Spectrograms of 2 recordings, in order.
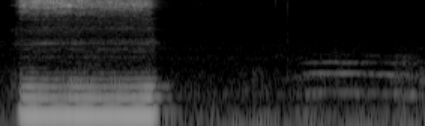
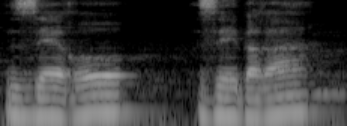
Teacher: El símbolo fonético es la Z, pero el sonido no es el que nosotros pensaríamos que es una Z. El sonido es parecido a la S, pero sonora.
